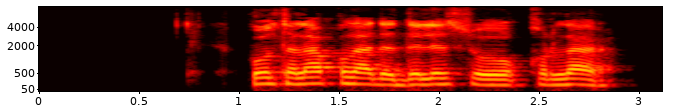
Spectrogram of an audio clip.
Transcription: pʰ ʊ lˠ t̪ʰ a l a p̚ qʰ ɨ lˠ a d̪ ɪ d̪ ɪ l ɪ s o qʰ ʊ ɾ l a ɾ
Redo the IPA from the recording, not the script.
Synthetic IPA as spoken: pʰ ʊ lˠ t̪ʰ a l a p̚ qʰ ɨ lˠ a d̪ ɪ d̪ ɪ l ɪ s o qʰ ʊ ɾ l a ɾ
